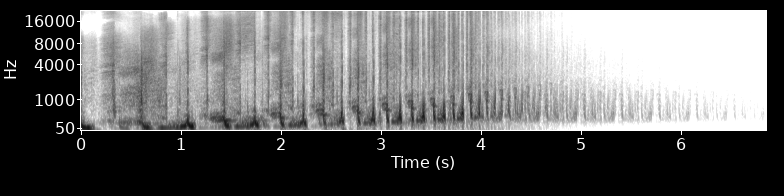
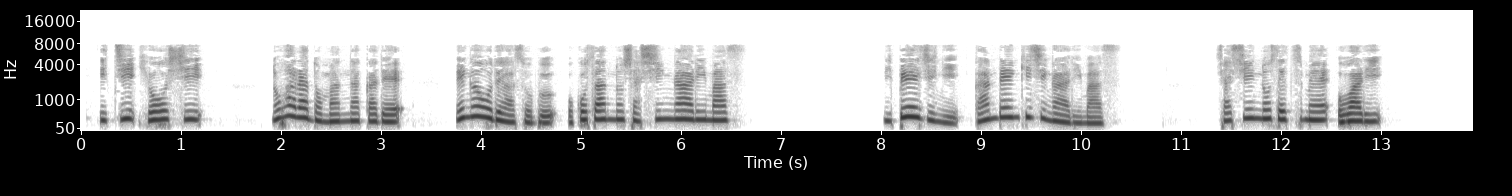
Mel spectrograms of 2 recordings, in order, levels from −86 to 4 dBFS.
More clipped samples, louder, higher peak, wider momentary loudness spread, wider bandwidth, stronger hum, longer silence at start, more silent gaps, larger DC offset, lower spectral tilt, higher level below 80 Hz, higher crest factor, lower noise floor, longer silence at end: neither; first, -18 LUFS vs -26 LUFS; first, 0 dBFS vs -10 dBFS; about the same, 11 LU vs 9 LU; first, over 20 kHz vs 8 kHz; neither; second, 0 s vs 0.2 s; neither; neither; about the same, -5 dB/octave vs -6 dB/octave; first, -28 dBFS vs -66 dBFS; about the same, 18 dB vs 18 dB; second, -75 dBFS vs under -90 dBFS; first, 2.15 s vs 0.9 s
